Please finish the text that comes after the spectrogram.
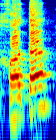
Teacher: خا کو حلق سے نکالیں گے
